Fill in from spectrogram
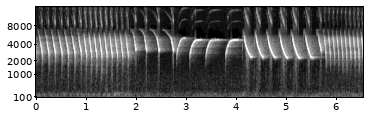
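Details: Varied canary song in a lure recording meant to make a male respond: a quick run of bright notes, then slower, wide, swooping whistled sweeps, then a return to a rapid, even trill.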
